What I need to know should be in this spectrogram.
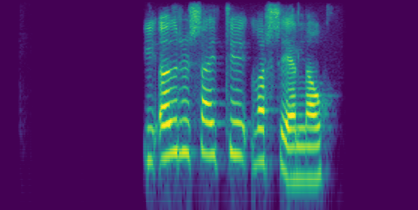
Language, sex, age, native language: Icelandic, female, 40-49, Icelandic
